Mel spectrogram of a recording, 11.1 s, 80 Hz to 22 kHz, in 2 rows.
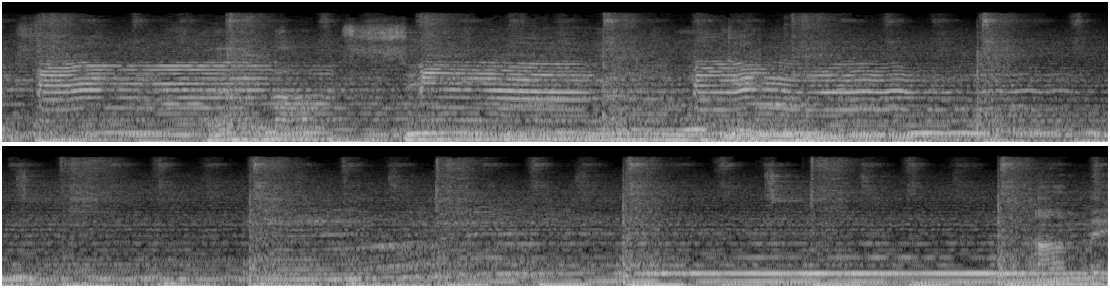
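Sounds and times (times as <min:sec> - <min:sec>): country-rock band instrumental: 0:00.0 - 0:11.0
guitar note sliding upward: 0:00.9 - 0:07.1.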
